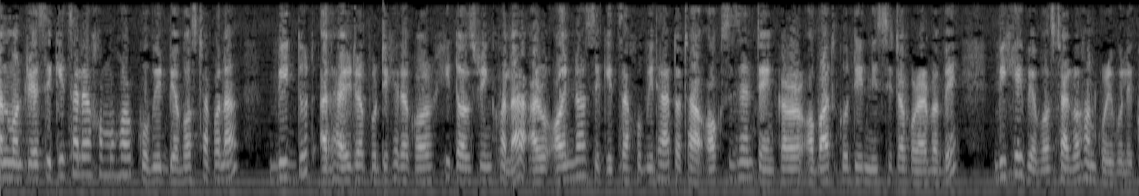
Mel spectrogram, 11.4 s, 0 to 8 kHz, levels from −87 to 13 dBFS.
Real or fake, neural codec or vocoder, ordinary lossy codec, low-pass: real; none; AAC, 48 kbps; 7.2 kHz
